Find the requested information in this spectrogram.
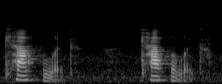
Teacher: the emphasis of accent is on the first syllable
